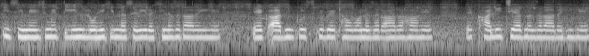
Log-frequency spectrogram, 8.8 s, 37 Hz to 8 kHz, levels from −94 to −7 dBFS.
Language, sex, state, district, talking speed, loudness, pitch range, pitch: Hindi, female, Madhya Pradesh, Dhar, 190 wpm, -21 LUFS, 225-230 Hz, 225 Hz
